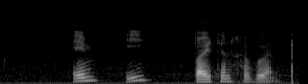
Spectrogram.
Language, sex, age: Afrikaans, male, 23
